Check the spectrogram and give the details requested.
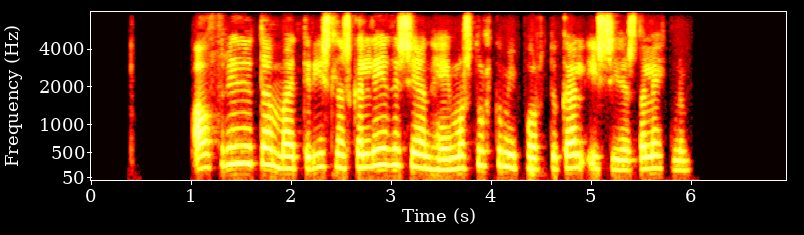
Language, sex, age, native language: Icelandic, female, 30-39, Icelandic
